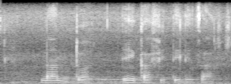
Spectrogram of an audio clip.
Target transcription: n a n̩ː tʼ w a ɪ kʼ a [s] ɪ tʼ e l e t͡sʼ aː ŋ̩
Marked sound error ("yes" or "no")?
yes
